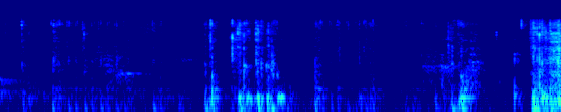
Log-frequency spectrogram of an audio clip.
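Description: Typing on a computer keyboard while writing Python code, quiet, close key clicks coming in irregular clusters and short bursts with pauses in between.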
